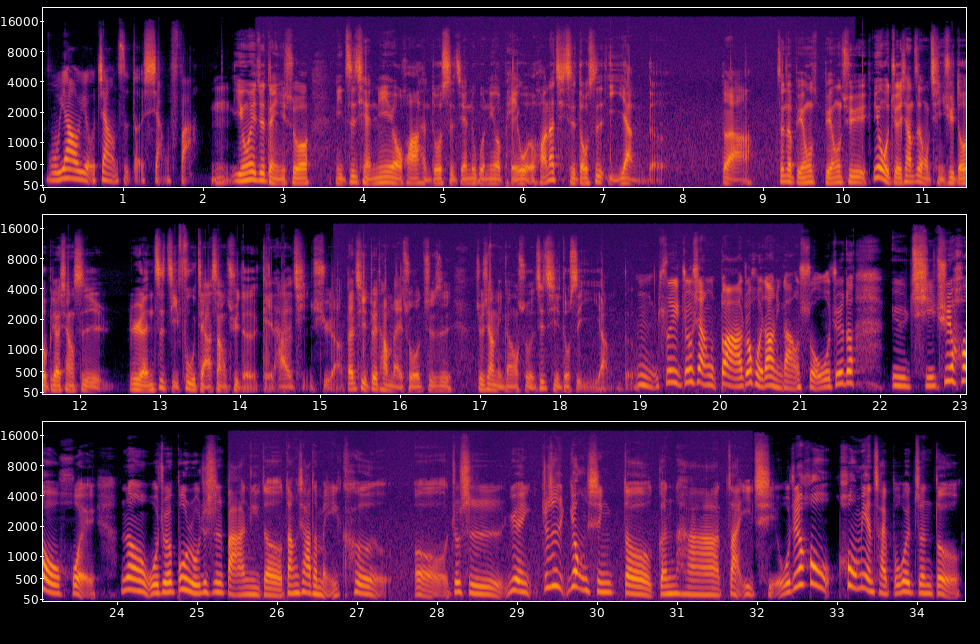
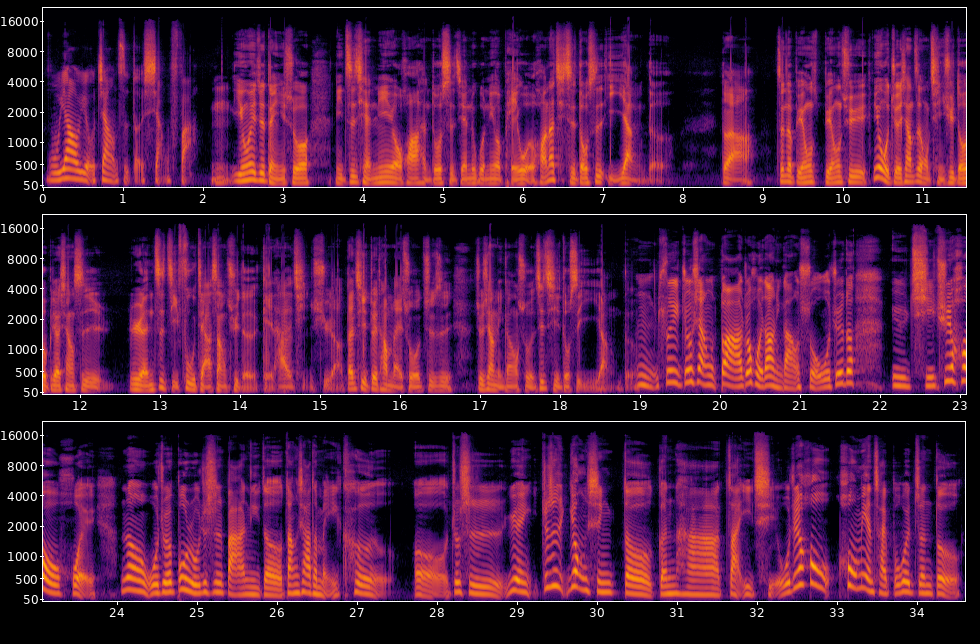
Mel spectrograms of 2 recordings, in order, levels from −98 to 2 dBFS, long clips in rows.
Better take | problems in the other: second | hiss; faint; from 2.5 to 10 s, from 15 to 21 s and from 25 to 32 s; 25 dB below the speech

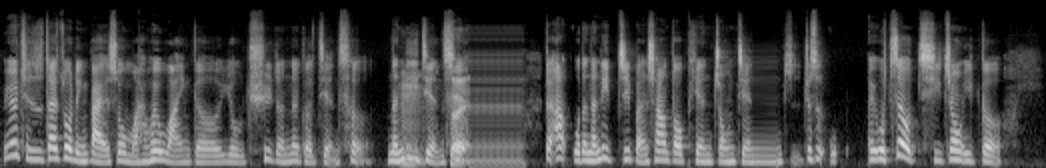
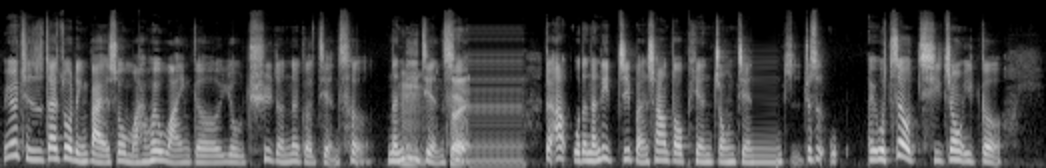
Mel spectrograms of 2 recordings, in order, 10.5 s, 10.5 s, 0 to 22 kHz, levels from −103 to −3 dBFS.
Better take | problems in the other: neither | audio freezing; at 4.5 s for 0.5 s and at 7.5 s; the same in both

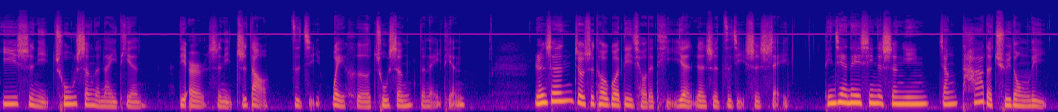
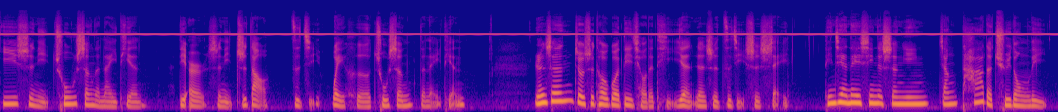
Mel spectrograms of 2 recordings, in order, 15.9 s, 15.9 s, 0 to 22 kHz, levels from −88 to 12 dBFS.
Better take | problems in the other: first | high-pitched whine; loud; throughout; 7 kHz, 10 dB below the speech; faint in the first

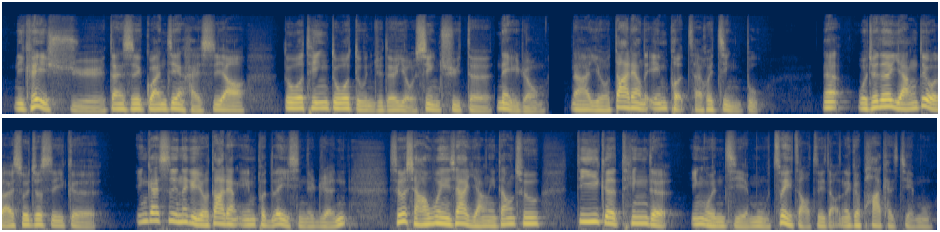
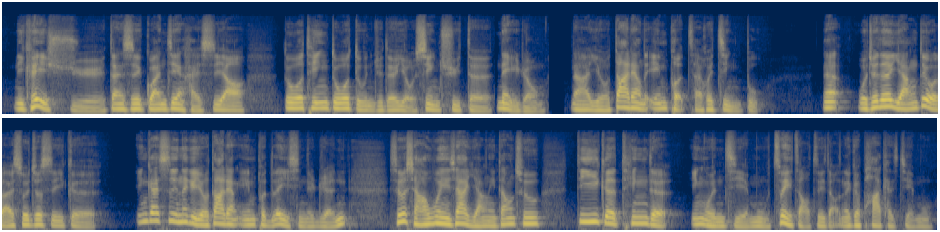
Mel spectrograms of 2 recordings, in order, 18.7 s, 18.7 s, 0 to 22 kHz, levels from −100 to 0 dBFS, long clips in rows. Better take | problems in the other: neither | none

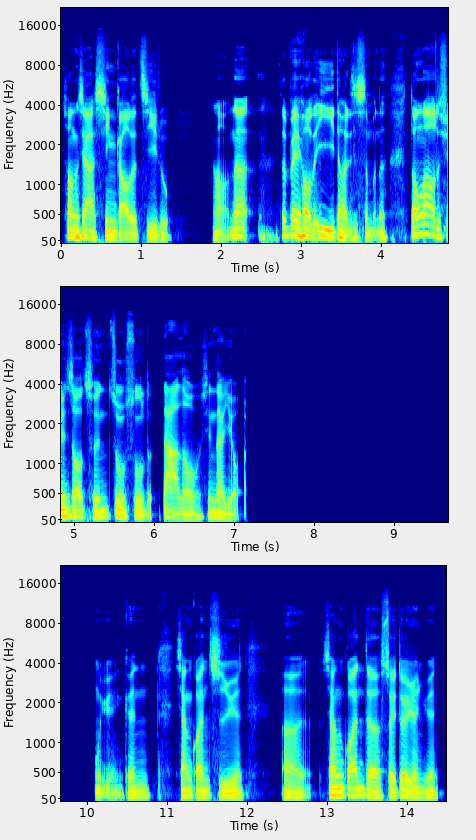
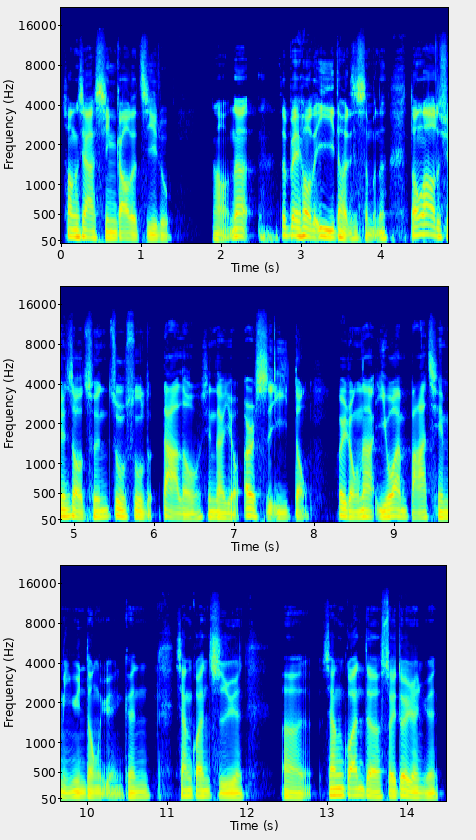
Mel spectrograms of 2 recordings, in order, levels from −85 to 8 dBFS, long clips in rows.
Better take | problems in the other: second | audio cutting out; at 7 s for 3 s

